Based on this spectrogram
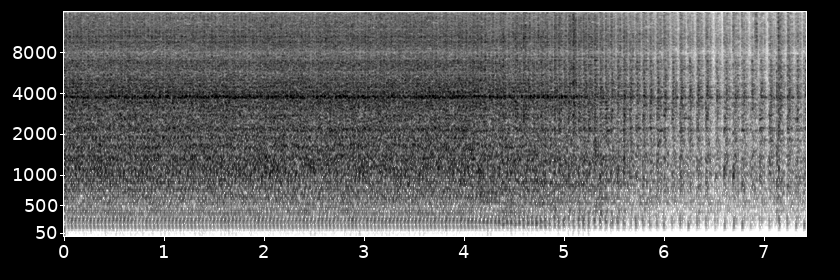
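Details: Troy-Bilt Pony riding mower fitted with a new engine and head gasket, still a little smoky on startup: even, steady firing at fast idle, settling to slower regular beats as throttle drops, no misses or knocks; normal idle.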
